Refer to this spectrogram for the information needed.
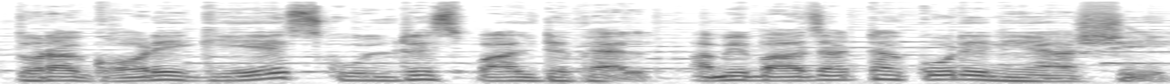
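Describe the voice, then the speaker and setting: A man's voice: fairly high pitch, fast talker, close to an everyday voice. A man acting a worried village father over music. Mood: everyday, brisk. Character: worried poor village husband and father, dutiful. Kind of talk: cartoon story dialogue. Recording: music and crowd bed behind voice.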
